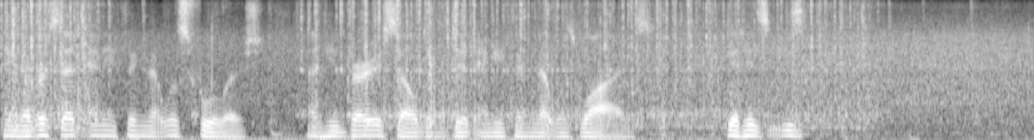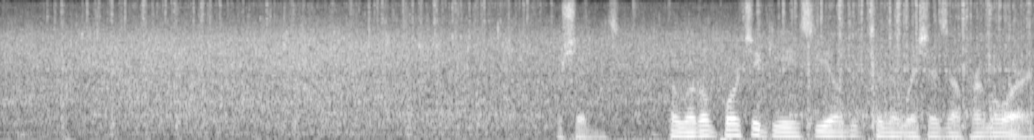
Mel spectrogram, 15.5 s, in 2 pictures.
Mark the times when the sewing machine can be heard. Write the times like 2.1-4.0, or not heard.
0.0-15.4.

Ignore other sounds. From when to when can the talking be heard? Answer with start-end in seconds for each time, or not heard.
0.0-6.0, 11.9-15.4.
